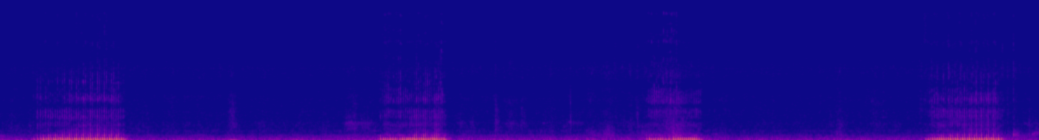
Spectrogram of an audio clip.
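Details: Loud, deep rattling snores on each inhalation, about four per minute with long quiet gaps between; snoring.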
